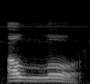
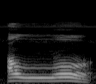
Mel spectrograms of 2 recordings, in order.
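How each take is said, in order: No difference in how they are said.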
